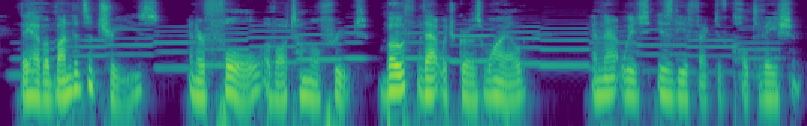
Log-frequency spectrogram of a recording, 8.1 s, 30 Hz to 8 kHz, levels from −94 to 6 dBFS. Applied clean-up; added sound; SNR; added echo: classical method log-MMSE.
